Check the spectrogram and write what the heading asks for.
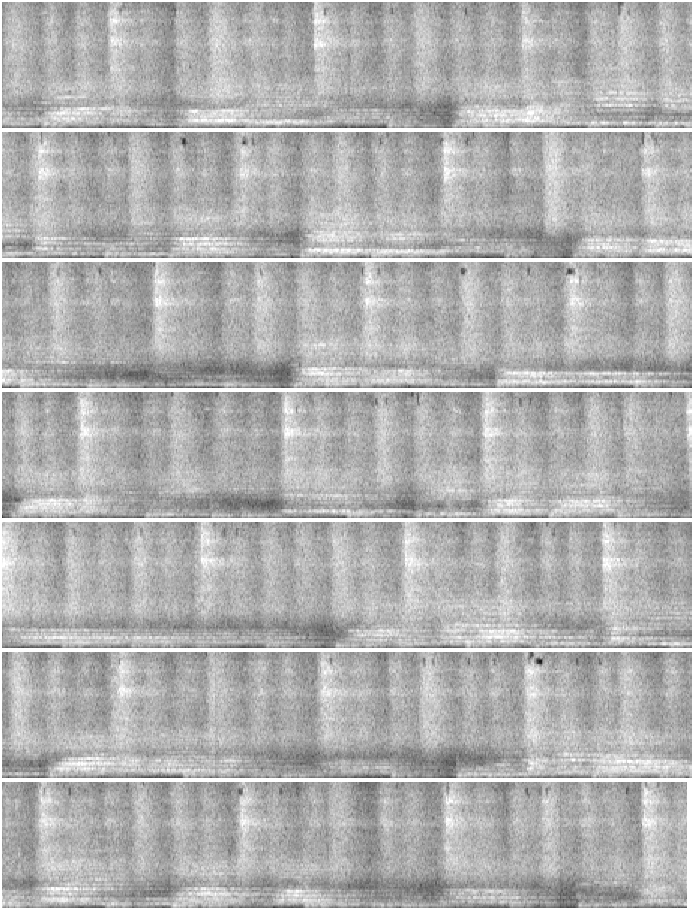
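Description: Church choir singing a Swahili hymn, accompanied by a steady percussion beat.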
